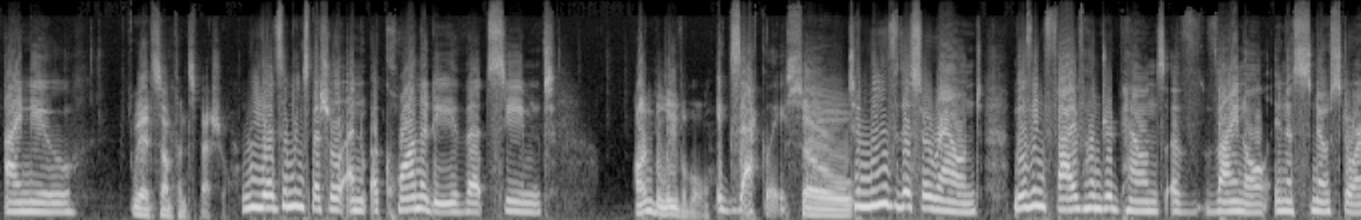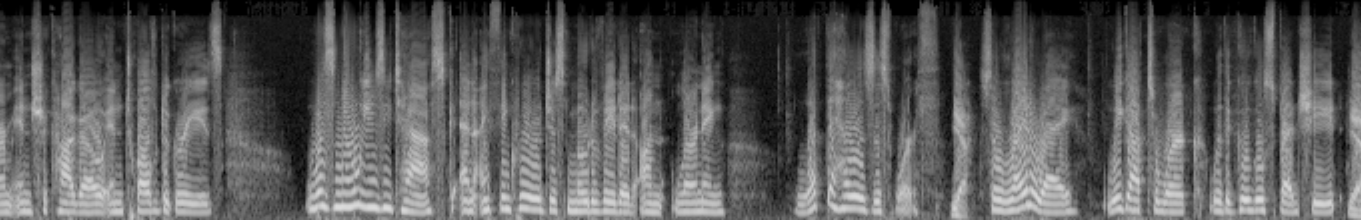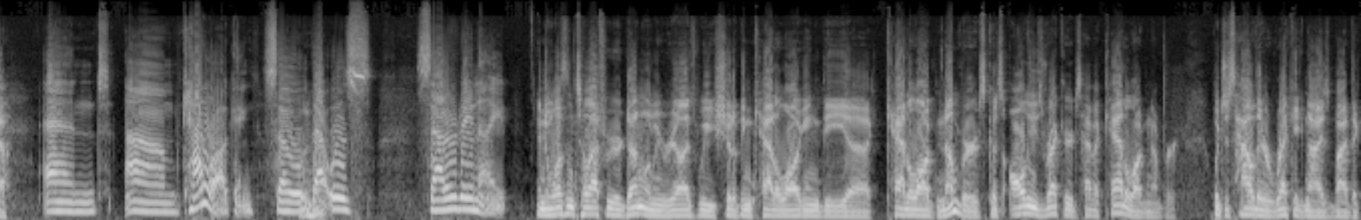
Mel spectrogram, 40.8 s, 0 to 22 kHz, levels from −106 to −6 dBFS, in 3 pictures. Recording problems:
distortion; heavy; 7 dB below the speech

